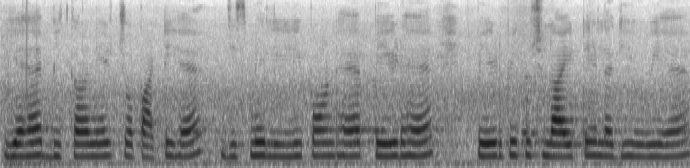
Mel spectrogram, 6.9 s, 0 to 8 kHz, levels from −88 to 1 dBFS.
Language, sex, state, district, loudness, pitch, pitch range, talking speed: Hindi, female, Rajasthan, Bikaner, -17 LUFS, 230 Hz, 220-235 Hz, 130 wpm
